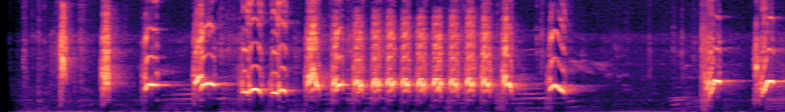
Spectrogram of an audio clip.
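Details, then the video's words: Greater green leafbird singing vigorously to provoke a rival into singing: sharp upslurred whistles, then a fast run of about a dozen repeated chirps near mid-pitch, ending with bright slurred notes over a low steady hum. "CUCAK IJO GACOR MEMANCING EMOSI LAWAN AGAR LANGSUNG BUNYI"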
